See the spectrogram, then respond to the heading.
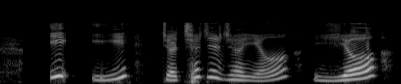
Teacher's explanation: इन वर्णों का उच्चारण स्थान तालू है इसलिए इन्हें कहते हैं तालव्य वर्ण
